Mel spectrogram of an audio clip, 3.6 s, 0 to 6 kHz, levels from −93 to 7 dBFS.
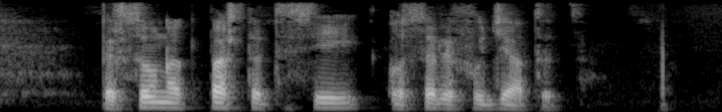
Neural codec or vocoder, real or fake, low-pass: none; real; 5.4 kHz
